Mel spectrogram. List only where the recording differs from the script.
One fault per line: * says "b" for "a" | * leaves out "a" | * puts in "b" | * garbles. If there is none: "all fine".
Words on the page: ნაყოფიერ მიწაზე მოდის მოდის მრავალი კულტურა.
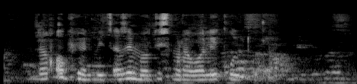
* leaves out "მოდის"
